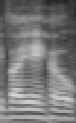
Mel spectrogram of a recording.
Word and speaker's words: Vallejo: And I say Vallejo, I'm trying to pronounce it correctly instead of going Vallejo, which I used to do, or Vallejo.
